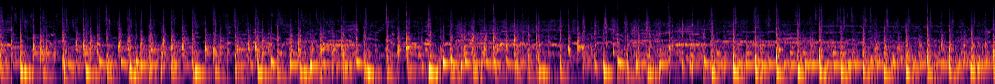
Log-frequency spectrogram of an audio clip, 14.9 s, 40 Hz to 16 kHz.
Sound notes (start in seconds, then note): 0.0 crowd; 0.0 drums Beat; 3.7 drums Beat; 5.0 crowd; 6.3 drums Beat; 7.9 crowd; 8.2 drums Beat; 9.3 crowd; 10.0 drums Beat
